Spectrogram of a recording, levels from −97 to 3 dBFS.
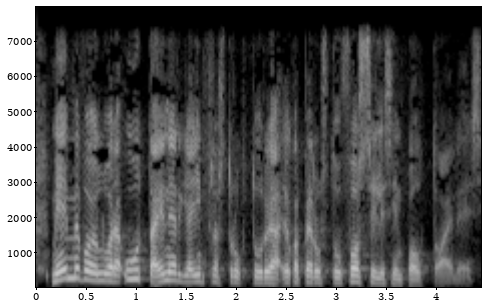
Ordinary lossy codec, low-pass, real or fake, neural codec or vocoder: none; 7.2 kHz; real; none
